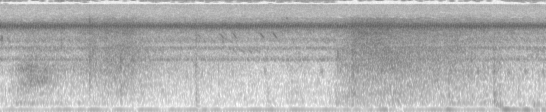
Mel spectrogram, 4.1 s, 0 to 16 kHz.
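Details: Crickets chirp in a steady, high, shimmering chorus over a low idling engine rumble at sunset in Djuma Private Game Reserve, Sabi Sand, greater Kruger area, 9 May 2020; scops owls also mentioned.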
